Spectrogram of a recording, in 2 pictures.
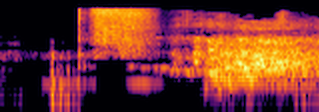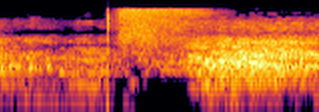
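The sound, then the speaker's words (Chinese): A voice imitates an annoyed teeth-sucking hiss, the sound young women make to signal that someone has bumped into them in a crowd: two long, loud, breathy hissing draws, the second starting after a brief sharp click, with no talk over them. “嘬牙花子就是。”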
